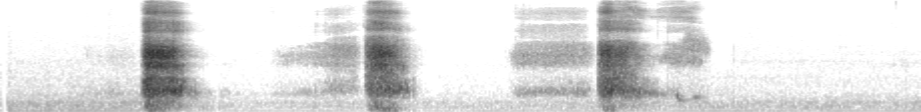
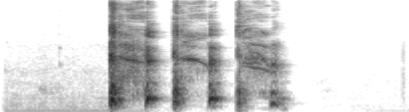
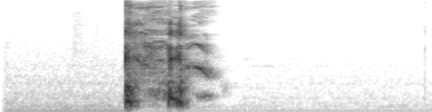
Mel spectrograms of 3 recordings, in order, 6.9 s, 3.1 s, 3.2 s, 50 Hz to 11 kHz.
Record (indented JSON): {
  "exhalation_length": "6.9 s",
  "exhalation_amplitude": 27777,
  "exhalation_signal_mean_std_ratio": 0.26,
  "three_cough_length": "3.1 s",
  "three_cough_amplitude": 32768,
  "three_cough_signal_mean_std_ratio": 0.34,
  "cough_length": "3.2 s",
  "cough_amplitude": 32767,
  "cough_signal_mean_std_ratio": 0.26,
  "survey_phase": "beta (2021-08-13 to 2022-03-07)",
  "age": "18-44",
  "gender": "Female",
  "wearing_mask": "Yes",
  "symptom_cough_any": true,
  "symptom_runny_or_blocked_nose": true,
  "symptom_headache": true,
  "symptom_onset": "3 days",
  "smoker_status": "Never smoked",
  "respiratory_condition_asthma": false,
  "respiratory_condition_other": false,
  "recruitment_source": "Test and Trace",
  "submission_delay": "1 day",
  "covid_test_result": "Positive",
  "covid_test_method": "RT-qPCR",
  "covid_ct_value": 17.8,
  "covid_ct_gene": "ORF1ab gene"
}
